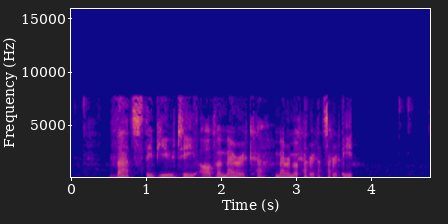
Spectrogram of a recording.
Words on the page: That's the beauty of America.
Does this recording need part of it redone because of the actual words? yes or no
yes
